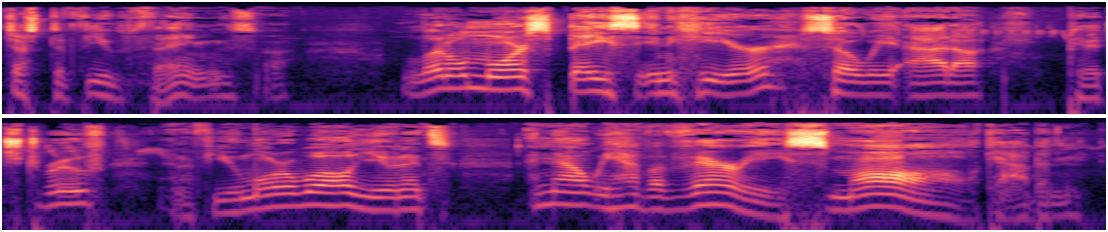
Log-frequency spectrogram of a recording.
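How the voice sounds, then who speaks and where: Male audiobook narrator, mid-pitched, for literary prose; wry and theatrical, with deliberate phrasing. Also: animated. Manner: dramatic, wry, deliberate phrasing with emphatic swells and hushed drops.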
